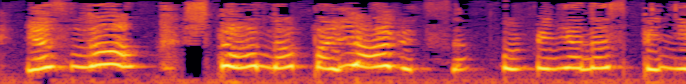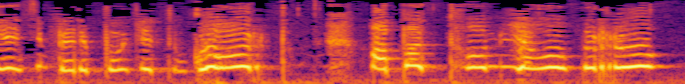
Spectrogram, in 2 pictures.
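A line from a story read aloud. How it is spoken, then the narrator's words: Sobbing, whimpering, not shouting. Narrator (Russian): стал всхлипывать и скулить, но не кричал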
